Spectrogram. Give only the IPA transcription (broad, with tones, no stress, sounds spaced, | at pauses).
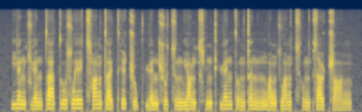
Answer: j ɛ˥˩ n t͡ɕ ɥ ɛ˧˥ n t̪ ä˥ t̪ u˥ s w e˥ ɪ̯ t͡sʰ ɑ˥ ŋ t̪ a˧˥ ɪ̯ t̪ʰ i˥ ʈ͡ʂ u˧˥ pʰ ɥ ɛ̰˨˩ n ʂ u˥˩ t͡s ʊ˧˥ ŋ l j ɑ˥˩ ŋ t͡ɕʰ ḭ˨˩ ŋ t̪ʰ ɥ ɛ˥ n t̪ ɤ˧˥ ŋ t̪ a˥˩ n ə˧˥ n n̪ w ɑ̰˨˩ ŋ s w ɑ˥ ŋ t͡sʰ ʊ˧˥ ŋ t͡s ɑ˥ ʊ̯ ʈ͡ʂ ɑ˧˥ ŋ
